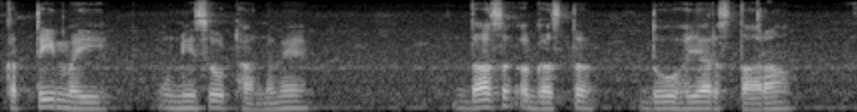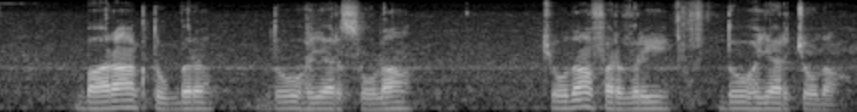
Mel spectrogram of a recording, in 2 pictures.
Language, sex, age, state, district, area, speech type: Punjabi, male, 18-30, Punjab, Mohali, urban, spontaneous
